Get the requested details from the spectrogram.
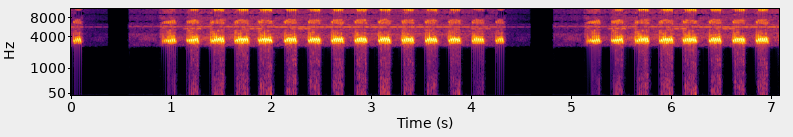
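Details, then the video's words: Grasshopper stridulating: after a short silence, about fourteen crisp, high, metallic pulses repeat evenly, then a pause of under a second before roughly nine more follow at the same rate. "เสียงตั๊กแตน Grasshopper Sound"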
